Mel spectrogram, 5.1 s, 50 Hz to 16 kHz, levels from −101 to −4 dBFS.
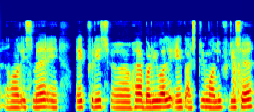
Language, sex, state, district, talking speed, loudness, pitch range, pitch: Hindi, female, Uttar Pradesh, Lucknow, 140 wpm, -17 LUFS, 205-225 Hz, 215 Hz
